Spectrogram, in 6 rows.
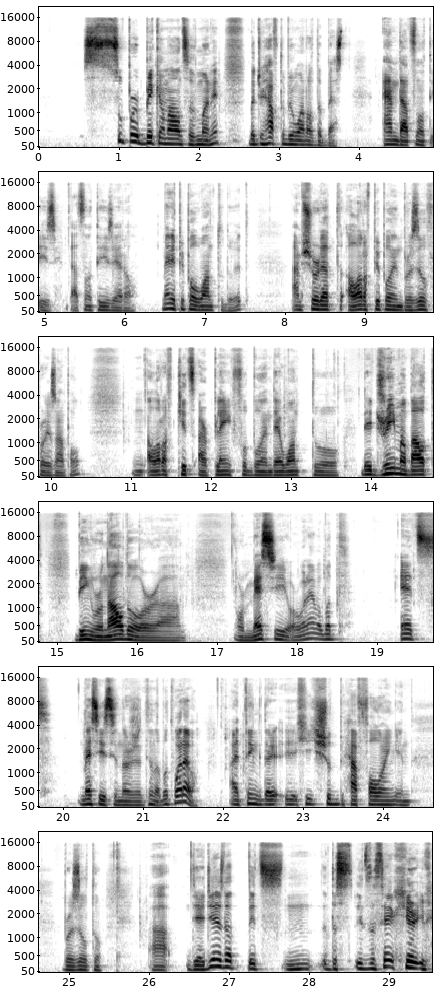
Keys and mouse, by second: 2.1-15.2 drag, 12.8 ctrl+r, 15.2-19.5 right drag, 15.2 1, 15.6 p, 16.1 [, 18.2 alt+q, 19.5-29.5 drag, 23.1 1, 27.5 2.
